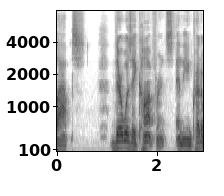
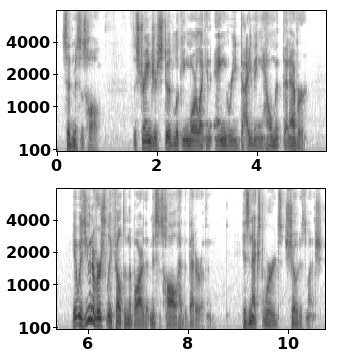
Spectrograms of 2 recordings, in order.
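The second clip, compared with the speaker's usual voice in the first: ordinary delivery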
